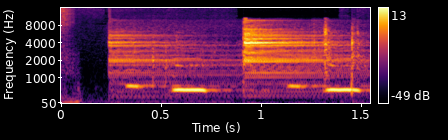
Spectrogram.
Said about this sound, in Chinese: 早八点的闹钟准时响起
